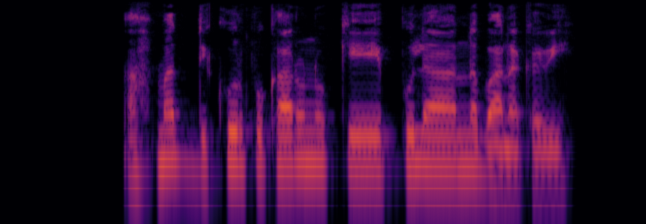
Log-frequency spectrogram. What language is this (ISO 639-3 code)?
pus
